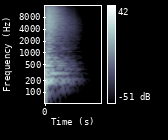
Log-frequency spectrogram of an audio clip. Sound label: Maple Soft Snare; Snares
